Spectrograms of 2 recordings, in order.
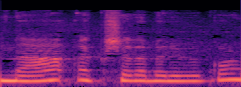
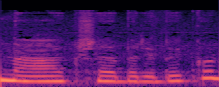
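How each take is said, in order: Both takes have the same delivery.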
